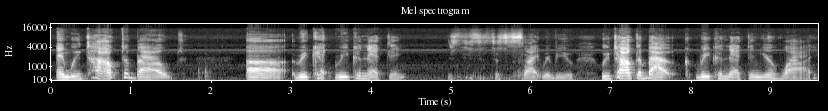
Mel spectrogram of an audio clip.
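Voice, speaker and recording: A woman hosting an inspirational podcast, speaking in slow, drawn-out emphatic phrases. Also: deep voice, sing-song, fairly bright tone. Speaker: host.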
